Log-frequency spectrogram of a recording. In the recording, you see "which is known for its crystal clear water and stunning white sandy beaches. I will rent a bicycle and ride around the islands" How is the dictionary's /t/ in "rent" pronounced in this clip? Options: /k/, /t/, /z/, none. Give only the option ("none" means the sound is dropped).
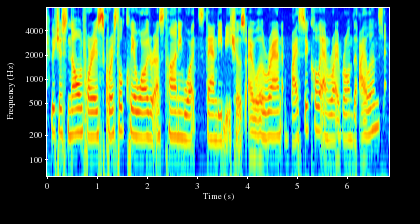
none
